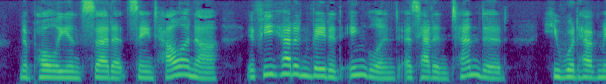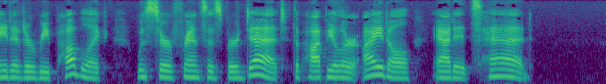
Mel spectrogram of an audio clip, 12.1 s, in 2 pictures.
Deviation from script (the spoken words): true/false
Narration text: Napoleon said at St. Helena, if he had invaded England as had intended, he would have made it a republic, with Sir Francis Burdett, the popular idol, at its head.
false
